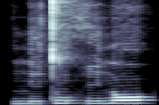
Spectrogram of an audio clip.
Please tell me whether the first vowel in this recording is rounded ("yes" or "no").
no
